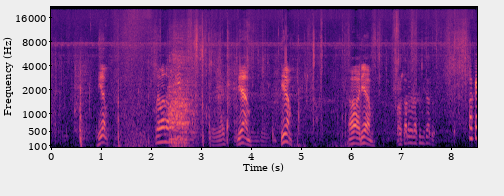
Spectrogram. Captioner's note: speaking in foreign language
